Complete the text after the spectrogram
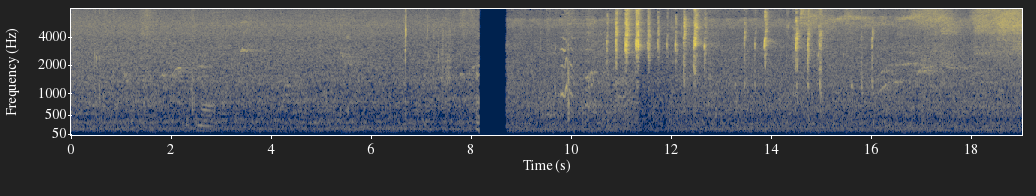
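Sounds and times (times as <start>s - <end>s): bird chirping: 9.6s - 19.0s.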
